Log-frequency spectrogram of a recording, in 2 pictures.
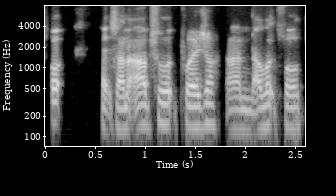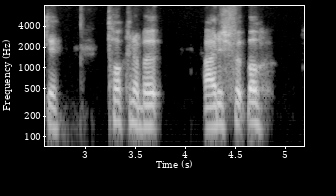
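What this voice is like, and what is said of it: Scottish Glasgow accent. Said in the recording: “a Scottish accent, to be honest, a Glasgow accent”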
